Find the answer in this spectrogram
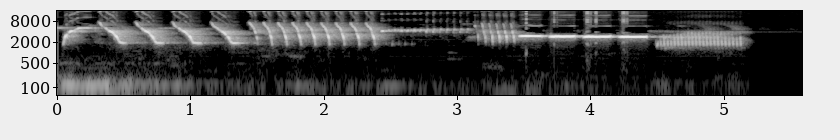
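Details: Home-raised canary singing a long 'cuit cuit ngerol' song used to stimulate lazy or young canaries: sweeping chirps run into a fast trill and a steady whistled note, then a buzzy rolling phrase.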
